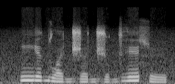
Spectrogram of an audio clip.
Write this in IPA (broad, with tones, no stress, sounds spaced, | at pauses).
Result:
ɲ ɛ˦ d w ʌ˨ d͡ʒ ɤ˨ d͡ʒ ʊ˨ dʱ e˦ ɬ ʉ˨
